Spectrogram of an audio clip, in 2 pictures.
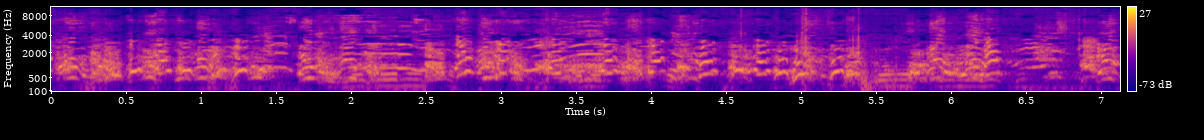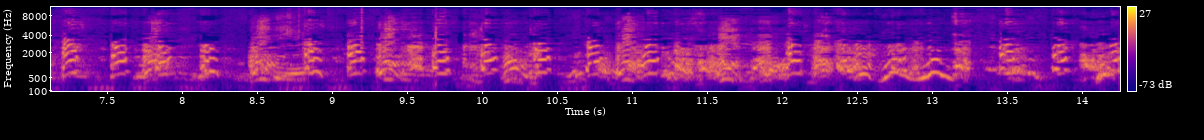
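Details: Pack of trained hunting dogs chasing wild boar at rice fields in West Sumatra, Indonesia; continuous frantic chorus of overlapping barks and yelps from many dogs, with some human voices mixed in.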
